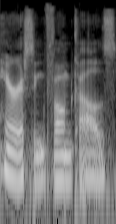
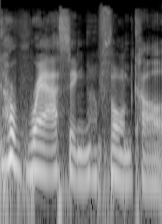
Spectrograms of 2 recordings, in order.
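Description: First: The first syllable sounds like 'hair'. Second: The first syllable sounds like 'har'. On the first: The speaker calls it wrong. "She was not having harassing phone calls" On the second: The speaker calls it right. "She was having harassing phone calls"

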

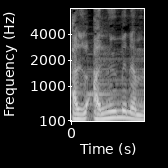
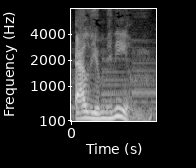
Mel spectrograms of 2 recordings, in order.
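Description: First: It is said in an American pronunciation. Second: It is said in a non-American pronunciation.

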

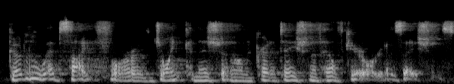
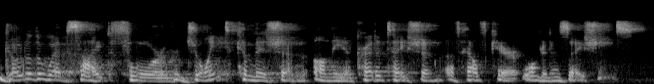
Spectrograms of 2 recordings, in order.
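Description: First: It is said fast. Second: It is said slowly.

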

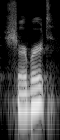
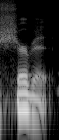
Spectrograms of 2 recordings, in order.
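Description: First: The second syllable has an R sound. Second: The second syllable has no R sound. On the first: The speaker calls it wrong. "I put an R at the end and called it" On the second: The speaker calls it right. "there's no R in the second syllable"

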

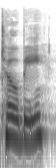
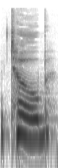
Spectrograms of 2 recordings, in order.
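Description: First: The name has two syllables, ending in ee. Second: The name has one syllable, rhyming with Job. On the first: "I'm saying Toby" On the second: "I bet it is Tobe, like Job"

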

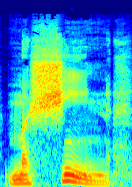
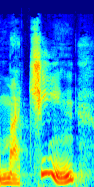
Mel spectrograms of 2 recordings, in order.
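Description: First: The word begins with an 'sh' sound. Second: The word begins with a 'ch' sound. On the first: The speaker calls it right. "we say machine" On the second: The speaker calls it wrong. "We don't say machine"

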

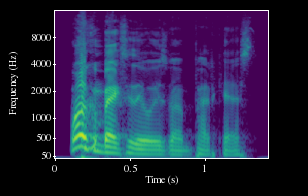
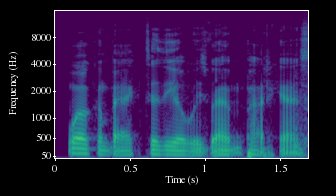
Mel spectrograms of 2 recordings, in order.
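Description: First: It is said with high energy. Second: It is said with low energy.

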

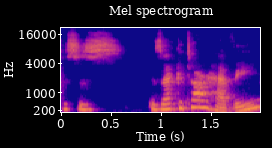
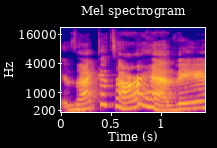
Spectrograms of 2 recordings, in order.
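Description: First: The question is asked in a soft, smooth tone. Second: The question is asked in a plain, blunt tone. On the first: This is how the speaker really asked it. The speaker calls it right. "I said it in a much smoother way" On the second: This is not how the speaker really asked it. The speaker calls it wrong. "I didn't say it like that"

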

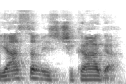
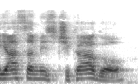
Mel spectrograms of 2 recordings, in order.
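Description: First: The city name ends with an a vowel. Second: The city name ends with an o vowel. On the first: The speaker calls it right. "You'd say" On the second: The speaker calls it wrong. "So you don't say"

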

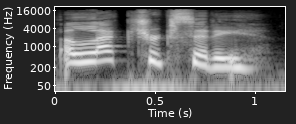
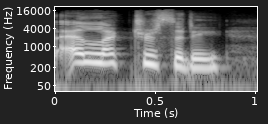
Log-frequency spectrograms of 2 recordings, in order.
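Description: First: The word is split oddly, like two words. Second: The word is said smoothly in the usual way. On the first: This imitates an elderly relative's pronunciation. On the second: This is the ordinary pronunciation.

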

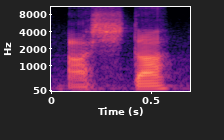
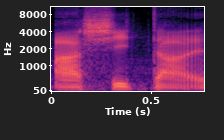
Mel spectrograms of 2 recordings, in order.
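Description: First: The vowel after 'sh' is silent, almost dropped. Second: The vowel after 'sh' is clearly pronounced. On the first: "it's ashta" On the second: "instead of ashita"

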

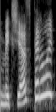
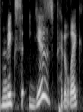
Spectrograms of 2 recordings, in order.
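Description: First: The second syllable starts with a y sound. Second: The second syllable starts with a g sound. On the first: This is the speaker's former pronunciation. "I used to say" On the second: This is the official pronunciation. "The official pronunciation is"

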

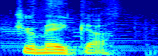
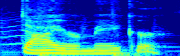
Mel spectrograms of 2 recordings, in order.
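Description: First: It sounds like the word Jamaica. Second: It sounds like the words dire maker. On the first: The speaker calls it right. "should be pronounced Jamaica" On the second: The speaker calls it wrong. "but not Dire Maker"

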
